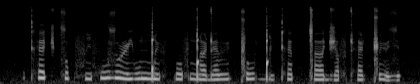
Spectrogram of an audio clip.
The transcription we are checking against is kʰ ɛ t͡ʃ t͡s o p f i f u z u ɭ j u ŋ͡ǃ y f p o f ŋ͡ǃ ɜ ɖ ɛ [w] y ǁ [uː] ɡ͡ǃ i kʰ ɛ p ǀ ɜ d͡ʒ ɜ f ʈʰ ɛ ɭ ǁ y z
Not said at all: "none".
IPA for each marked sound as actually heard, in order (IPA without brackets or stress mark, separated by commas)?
v, u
